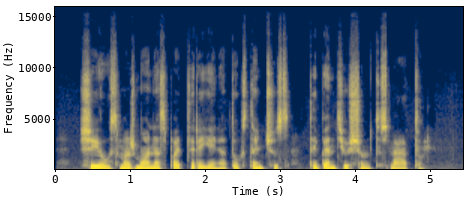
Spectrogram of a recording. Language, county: Lithuanian, Utena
